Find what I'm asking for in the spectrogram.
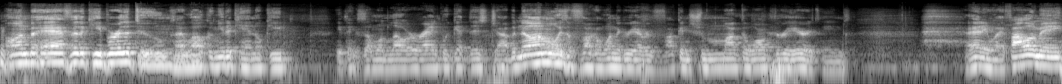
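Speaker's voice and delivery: loud voice of a heavy lifelong smoker. Voicing the NPC May at the front of Candlekeep, May's heavy-smoker voice. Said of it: "Heavy smoker".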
